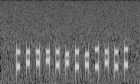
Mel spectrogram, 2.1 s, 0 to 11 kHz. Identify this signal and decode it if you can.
DTMF, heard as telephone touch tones, dialled by machine, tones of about 50 ms. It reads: 288057243826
